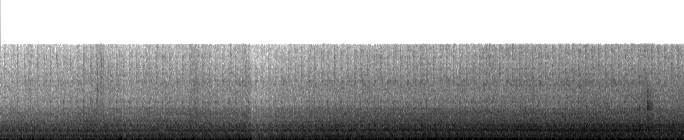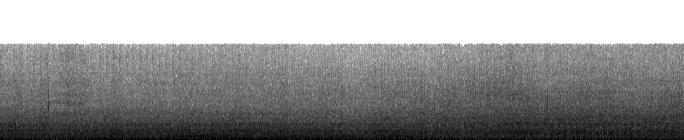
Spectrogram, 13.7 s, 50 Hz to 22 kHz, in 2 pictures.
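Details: Lister HR3 diesel generator after cold start, supplying house load on a 100 amp service: steady, even beat about three per second, no hunting or labouring, engine sound unchanged under load; runs right at 60 Hz, healthy.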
